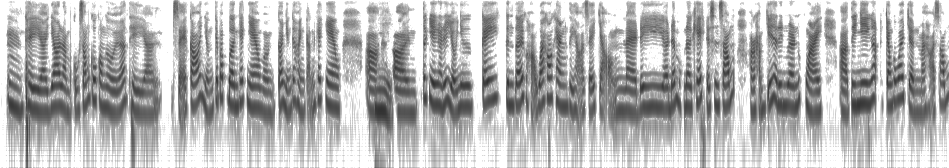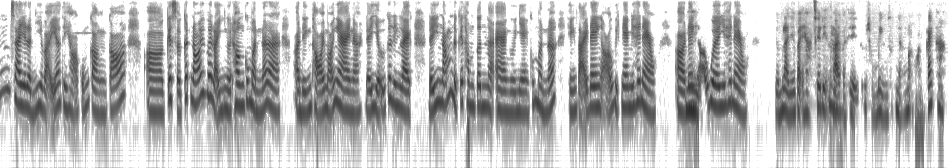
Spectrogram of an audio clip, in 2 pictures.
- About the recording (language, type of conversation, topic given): Vietnamese, podcast, Làm sao để cân bằng giữa công việc và thời gian dành cho gia đình?
- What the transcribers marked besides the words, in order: other background noise; static; tapping; mechanical hum; other noise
